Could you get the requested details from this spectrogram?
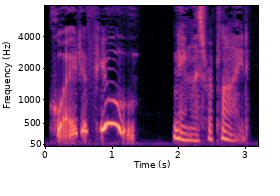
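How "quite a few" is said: very slow, high, creaky ancient voice; old, scratchy voice. A narrator's reading. Nameless answers Nick about other priests, creaky and old. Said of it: "their voice so old and scratchy".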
